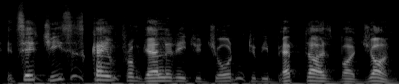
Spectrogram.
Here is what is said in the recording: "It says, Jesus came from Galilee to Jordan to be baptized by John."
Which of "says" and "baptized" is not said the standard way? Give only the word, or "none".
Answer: none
